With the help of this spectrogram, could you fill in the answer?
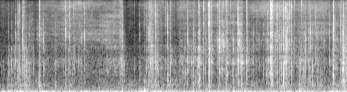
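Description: Fingers grip a thin, crinkled sheet of packing paper and fold its edge over, crinkling the paper. The result is a dense, continuous run of sharp, bright crackles and rustles, mostly high-pitched with little low end. It has brief louder snaps throughout and no ringing after each crackle.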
